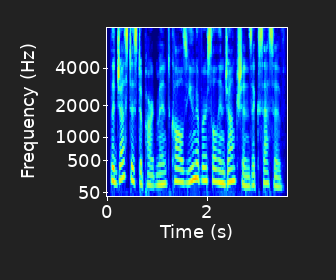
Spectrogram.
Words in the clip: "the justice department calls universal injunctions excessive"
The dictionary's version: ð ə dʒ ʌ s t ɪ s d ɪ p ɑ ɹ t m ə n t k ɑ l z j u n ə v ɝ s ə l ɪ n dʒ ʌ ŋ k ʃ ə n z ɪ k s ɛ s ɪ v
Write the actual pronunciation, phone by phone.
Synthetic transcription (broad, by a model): ð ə dʒ ʌ s t ɪ s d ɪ p ɑ ɹ t m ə n k ɑ l z j u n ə v ɝ s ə l ɪ n dʒ ʌ ŋ k ʃ ə n z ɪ k s ɛ s ɪ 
